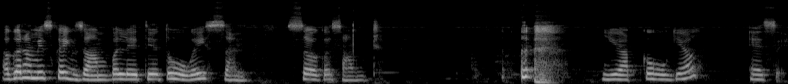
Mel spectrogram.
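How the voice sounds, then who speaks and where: A woman's voice: fairly high pitch, slow pace, long pauses, a little mellow. A woman teaching shorthand strokes step by step, patiently checking that her students follow. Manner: patient, repeats "ठीक है" to check understanding. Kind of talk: step-by-step classroom explanation.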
